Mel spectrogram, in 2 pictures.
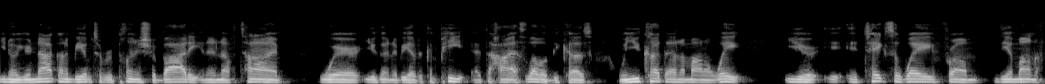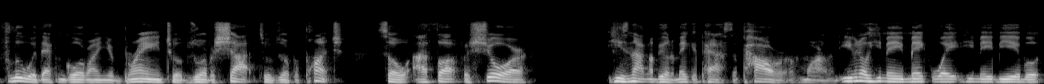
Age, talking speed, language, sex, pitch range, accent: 30-49, 250 wpm, English, male, 110-140 Hz, American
